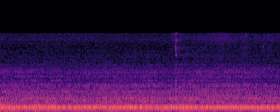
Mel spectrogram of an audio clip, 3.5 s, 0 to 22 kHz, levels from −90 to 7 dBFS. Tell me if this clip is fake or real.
real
